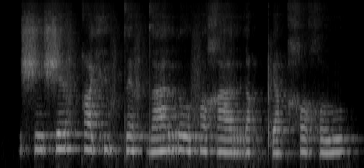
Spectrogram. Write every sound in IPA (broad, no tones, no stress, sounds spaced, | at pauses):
ʃ e ʃ ɛ f q ɛ xʲ u f t̪ ɛ f d̪ a r o f ʌ χ a r ɛ q pʼ e q χ o χ u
